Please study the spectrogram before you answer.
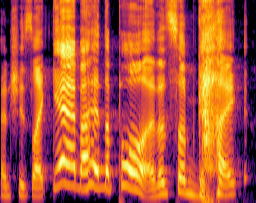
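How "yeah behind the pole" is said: shrill, very high, loud yelling. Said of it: "she's, like, yelling at him".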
